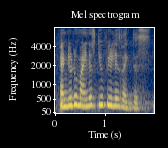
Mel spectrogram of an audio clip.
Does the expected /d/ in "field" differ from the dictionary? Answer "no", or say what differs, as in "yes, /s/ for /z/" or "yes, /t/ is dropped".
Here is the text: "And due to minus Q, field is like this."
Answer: yes, /d/ is dropped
